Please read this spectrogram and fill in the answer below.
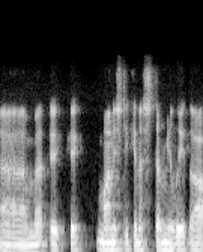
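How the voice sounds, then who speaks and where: A man with a Scottish accent. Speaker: oil and gas industry worker, expat. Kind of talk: video call interview. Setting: video call.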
